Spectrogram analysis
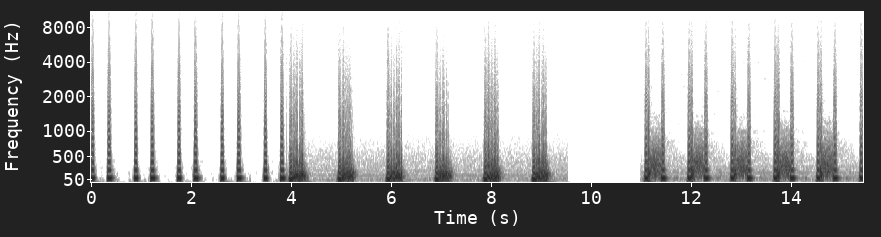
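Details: Regular lub-dub heart sounds at about 70 beats a minute, with a stretch where a whooshing sound fills the gaps.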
